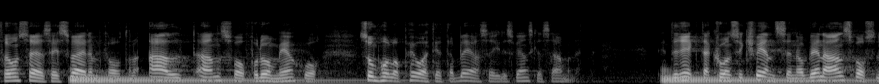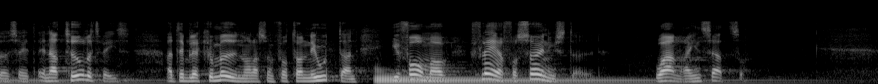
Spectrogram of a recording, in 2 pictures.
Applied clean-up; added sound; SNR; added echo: none; Bass guitar; 7 dB; none.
